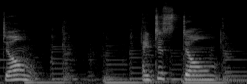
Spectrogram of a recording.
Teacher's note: at the end of don't, we have this held T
